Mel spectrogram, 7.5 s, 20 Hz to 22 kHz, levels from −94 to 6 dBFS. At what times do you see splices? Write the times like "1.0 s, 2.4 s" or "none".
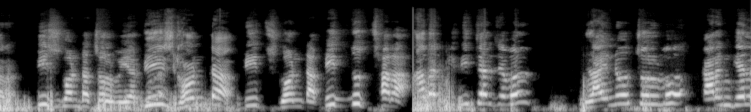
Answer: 4.2 s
